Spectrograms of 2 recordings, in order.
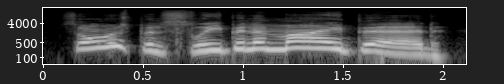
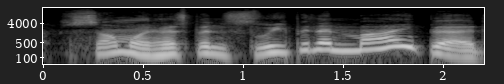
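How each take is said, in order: First: It is said in a sweet, tiny voice. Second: It is said in a medium-sized voice.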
